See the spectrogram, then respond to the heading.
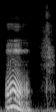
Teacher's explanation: the back of your tongue is very close to the roof of your mouth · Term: French nasal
